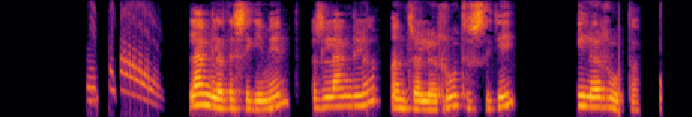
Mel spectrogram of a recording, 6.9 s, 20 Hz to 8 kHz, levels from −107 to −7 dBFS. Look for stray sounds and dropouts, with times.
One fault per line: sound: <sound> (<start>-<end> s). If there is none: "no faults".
sound: chirp (0.9-1.7 s)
